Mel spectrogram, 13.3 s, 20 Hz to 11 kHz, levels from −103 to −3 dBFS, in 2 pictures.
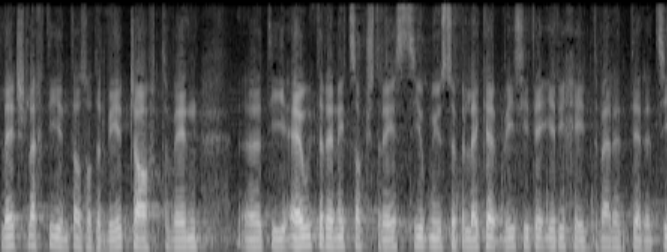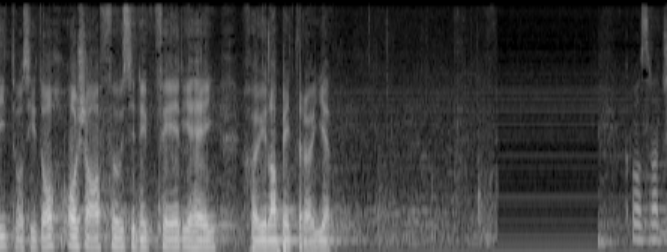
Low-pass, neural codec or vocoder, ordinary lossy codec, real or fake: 9.9 kHz; none; none; real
